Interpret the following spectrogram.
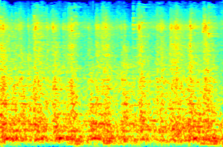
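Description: A large drum ensemble playing live, many drums sounding together in a fast, busy rhythm.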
